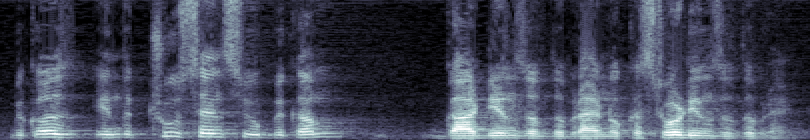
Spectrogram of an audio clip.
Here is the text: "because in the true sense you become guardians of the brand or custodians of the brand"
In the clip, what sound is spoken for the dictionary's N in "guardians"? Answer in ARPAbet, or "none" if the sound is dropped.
N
